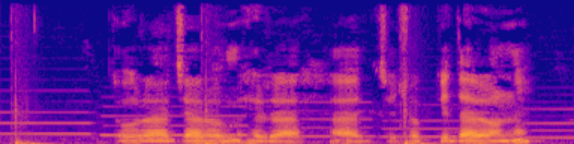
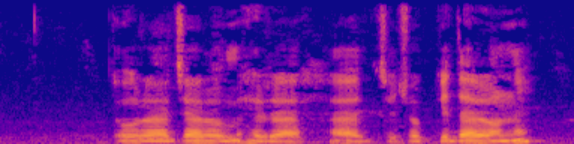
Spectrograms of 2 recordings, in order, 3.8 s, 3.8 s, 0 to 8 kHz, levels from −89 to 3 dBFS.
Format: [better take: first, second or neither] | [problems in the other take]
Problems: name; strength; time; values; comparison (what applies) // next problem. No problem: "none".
second | background sound (Slam + Wind instrument, woodwind instrument); 11 dB below the speech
